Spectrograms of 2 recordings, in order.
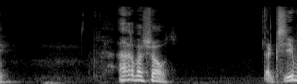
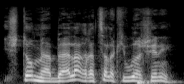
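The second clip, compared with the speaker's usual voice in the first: ordinary delivery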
